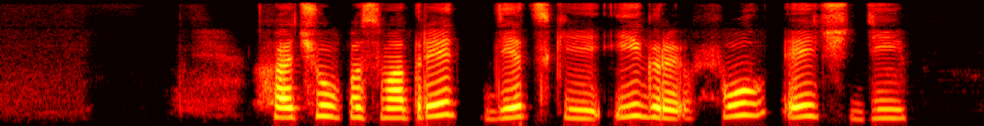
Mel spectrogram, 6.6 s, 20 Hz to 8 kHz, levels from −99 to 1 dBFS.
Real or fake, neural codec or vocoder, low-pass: real; none; 7.2 kHz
